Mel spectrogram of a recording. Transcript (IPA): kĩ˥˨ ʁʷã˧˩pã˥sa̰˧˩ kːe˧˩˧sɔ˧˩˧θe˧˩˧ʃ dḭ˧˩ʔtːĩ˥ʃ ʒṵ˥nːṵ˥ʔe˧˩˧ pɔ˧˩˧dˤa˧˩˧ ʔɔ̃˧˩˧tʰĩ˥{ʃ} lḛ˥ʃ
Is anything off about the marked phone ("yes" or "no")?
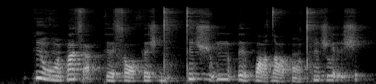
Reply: no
